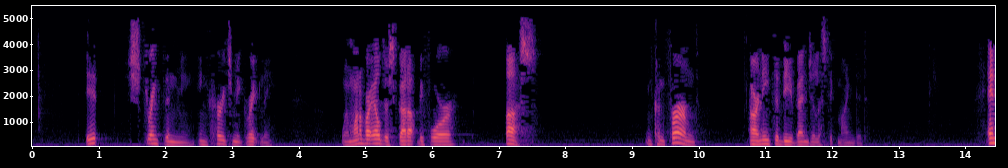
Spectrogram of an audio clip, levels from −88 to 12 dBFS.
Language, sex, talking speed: English, male, 100 wpm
